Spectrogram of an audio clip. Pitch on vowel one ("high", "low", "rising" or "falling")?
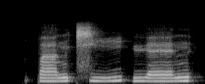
rising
